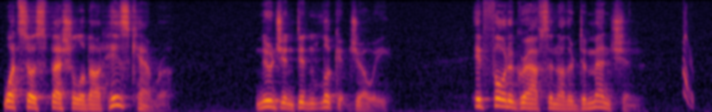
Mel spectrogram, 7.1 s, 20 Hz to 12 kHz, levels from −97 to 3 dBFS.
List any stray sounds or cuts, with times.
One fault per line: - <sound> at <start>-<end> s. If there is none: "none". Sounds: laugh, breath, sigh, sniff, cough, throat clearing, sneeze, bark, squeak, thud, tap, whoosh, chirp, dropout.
- chirp at 6.8-6.9 s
